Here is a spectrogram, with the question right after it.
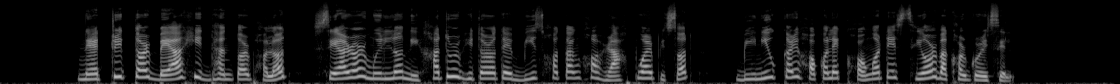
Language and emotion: Assamese, angry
